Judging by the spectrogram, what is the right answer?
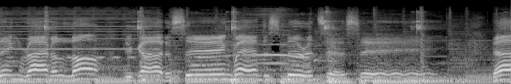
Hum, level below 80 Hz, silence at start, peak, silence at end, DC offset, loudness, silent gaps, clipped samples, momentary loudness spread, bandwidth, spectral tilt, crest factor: none; -28 dBFS; 0 s; 0 dBFS; 0 s; under 0.1%; -13 LUFS; none; under 0.1%; 6 LU; 16 kHz; -4 dB/octave; 12 dB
